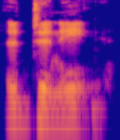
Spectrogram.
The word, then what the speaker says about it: Denis: It might be pronounced Dennis, but there's only the one N, so I'm inclined to lead with Denis, like Denis Villeneuve, who I also appreciate.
